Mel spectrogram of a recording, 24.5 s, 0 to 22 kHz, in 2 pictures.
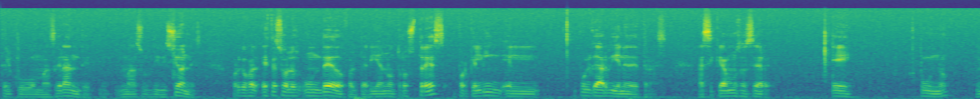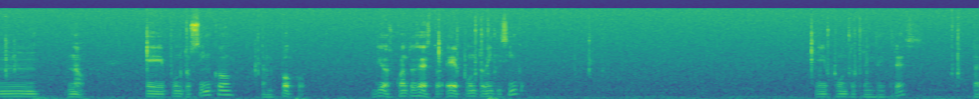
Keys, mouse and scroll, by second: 10.2 e, 11.3 KP_1, 12.2 Escape, 14.0 e, 14.3 KP_Decimal, 14.5 KP_5, 15.4 Escape, 17.7 e, 17.9 KP_Decimal, 18.1 KP_2, 18.3 KP_5, 19.6 Escape, 22.3 e, 22.5 KP_Decimal, 22.8 KP_3, 24.1 KP_Enter.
